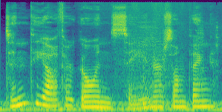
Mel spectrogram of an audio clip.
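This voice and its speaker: A woman's voice: mid-range voice, expressive, a little fast, background noise, natural voice. An actress playing a protective, pragmatic young American woman in a dramatic video game, wry and earnest in manner. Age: young adult. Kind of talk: naturalistic dramatic game acting.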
